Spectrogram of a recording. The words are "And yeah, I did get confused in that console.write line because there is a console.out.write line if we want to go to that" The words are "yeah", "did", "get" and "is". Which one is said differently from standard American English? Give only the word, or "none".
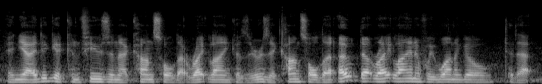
none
